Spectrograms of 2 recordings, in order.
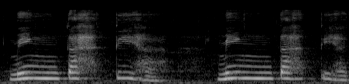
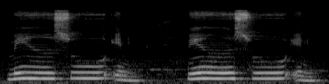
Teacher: Samar tidak jelas seperti idhar dan tidak sepenuhnya lebur seperti idgham. Jadi, enggak boleh terlalu jelas dan tidak boleh terlalu dengung. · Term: ikhfa hakiki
